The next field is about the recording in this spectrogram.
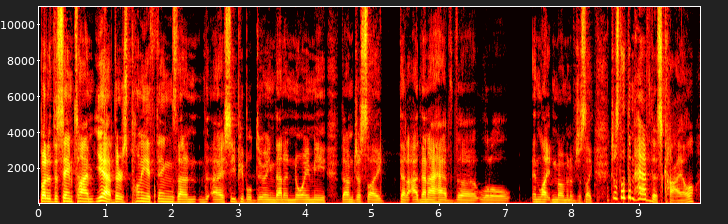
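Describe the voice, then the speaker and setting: A man's voice: mid-range voice, fairly quick, pushed and bright, no room sound. A man co-hosting a podcast, chatting casually in an agreeable, rambling way that often stumbles over his words. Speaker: podcast co-host. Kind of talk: casual chat.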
